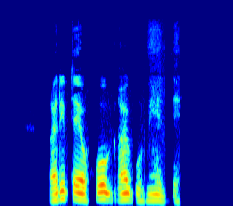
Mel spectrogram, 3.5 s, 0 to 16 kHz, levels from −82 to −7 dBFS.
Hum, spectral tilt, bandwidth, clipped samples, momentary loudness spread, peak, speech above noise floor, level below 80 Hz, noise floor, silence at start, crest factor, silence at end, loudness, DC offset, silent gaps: none; -7 dB/octave; 11 kHz; under 0.1%; 16 LU; -14 dBFS; over 61 dB; -66 dBFS; under -90 dBFS; 0.75 s; 18 dB; 0.8 s; -29 LUFS; under 0.1%; none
